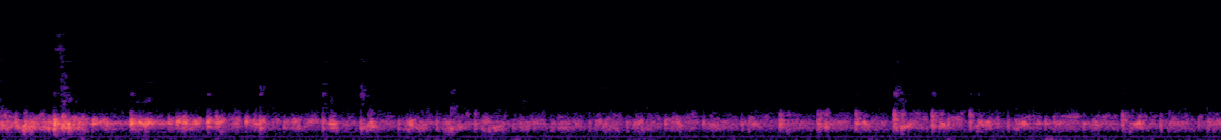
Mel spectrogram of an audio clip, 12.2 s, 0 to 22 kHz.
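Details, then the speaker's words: Fetal heartbeat at 15 weeks on a home handheld Doppler, found low on the abdomen of a high-risk mother over 35 with high BMI: fast, rhythmic whooshing pulses through static, about 158 a minute, distinct from her slower heartbeat. "I'm going say that's the baby. All right. So, that is the heartbeat."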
